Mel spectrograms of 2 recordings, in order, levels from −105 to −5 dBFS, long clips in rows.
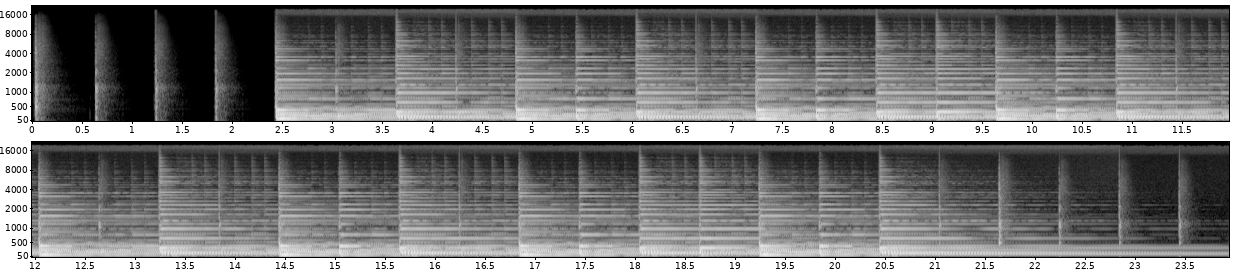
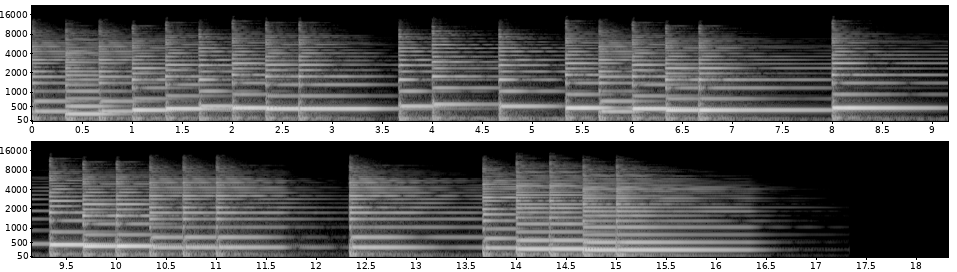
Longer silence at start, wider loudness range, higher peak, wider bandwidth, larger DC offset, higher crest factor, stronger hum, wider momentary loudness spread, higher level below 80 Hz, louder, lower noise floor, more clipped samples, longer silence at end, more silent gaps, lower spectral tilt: about the same, 0.05 s vs 0 s; about the same, 3 LU vs 5 LU; first, -4 dBFS vs -14 dBFS; first, 19.5 kHz vs 12.5 kHz; neither; about the same, 18 dB vs 14 dB; neither; second, 9 LU vs 13 LU; about the same, -54 dBFS vs -56 dBFS; first, -22 LUFS vs -29 LUFS; second, -65 dBFS vs -81 dBFS; neither; second, 0 s vs 1.85 s; first, 1.04-1.22 s, 1.64-1.82 s, 2.24-2.42 s vs none; first, -6.5 dB/octave vs -4 dB/octave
